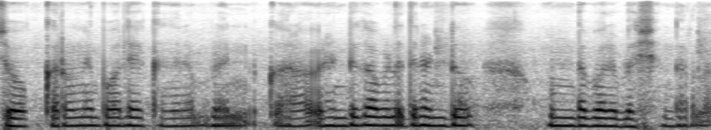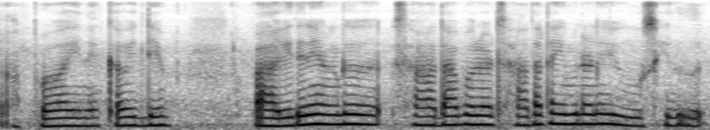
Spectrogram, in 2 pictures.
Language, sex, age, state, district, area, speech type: Malayalam, female, 18-30, Kerala, Palakkad, rural, spontaneous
